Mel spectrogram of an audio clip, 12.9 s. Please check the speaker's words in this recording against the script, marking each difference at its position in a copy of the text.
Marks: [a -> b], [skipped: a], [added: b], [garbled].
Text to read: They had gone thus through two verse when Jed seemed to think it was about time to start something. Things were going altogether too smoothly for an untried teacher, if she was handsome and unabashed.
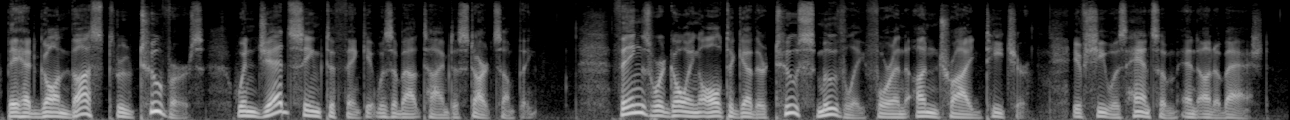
They had gone thus through two verse when Jed seemed to think it was about time to start something. Things were going altogether too smoothly for an untried teacher, if she was handsome and unabashed.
